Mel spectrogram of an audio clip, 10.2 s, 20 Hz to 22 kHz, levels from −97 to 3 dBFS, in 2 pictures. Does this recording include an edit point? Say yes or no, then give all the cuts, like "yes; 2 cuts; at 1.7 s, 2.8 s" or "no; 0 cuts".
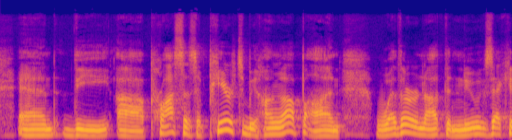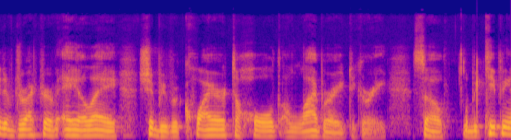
no; 0 cuts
